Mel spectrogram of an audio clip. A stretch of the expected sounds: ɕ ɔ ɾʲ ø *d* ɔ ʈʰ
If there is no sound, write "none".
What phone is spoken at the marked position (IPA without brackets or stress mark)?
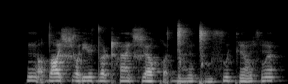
d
